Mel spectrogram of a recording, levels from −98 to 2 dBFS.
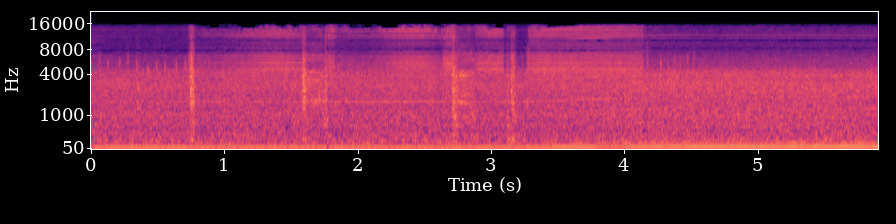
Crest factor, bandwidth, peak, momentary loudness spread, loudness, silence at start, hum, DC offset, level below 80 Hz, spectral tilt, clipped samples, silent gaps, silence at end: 20 dB; 15.5 kHz; -4 dBFS; 4 LU; -23 LUFS; 0 s; none; under 0.1%; -32 dBFS; -2.5 dB/octave; under 0.1%; none; 0 s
